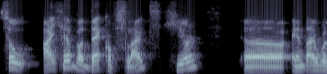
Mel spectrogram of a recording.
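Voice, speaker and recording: A medium-pitched man with a Slovenian accent and lively intonation. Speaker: health network representative. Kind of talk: webinar presentation. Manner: hesitant, many fillers.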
